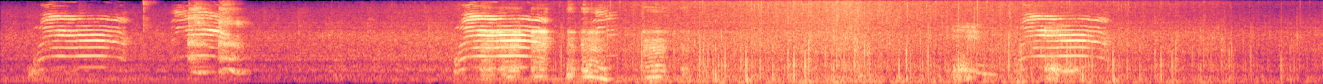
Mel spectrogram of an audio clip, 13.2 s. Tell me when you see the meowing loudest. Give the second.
5 s.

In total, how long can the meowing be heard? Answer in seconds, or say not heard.
5 s.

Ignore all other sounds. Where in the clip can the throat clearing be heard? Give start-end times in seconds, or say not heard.
1.4-2.5, 4.8-6.9, 9.4-10.8.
